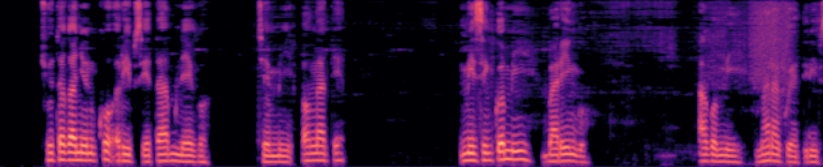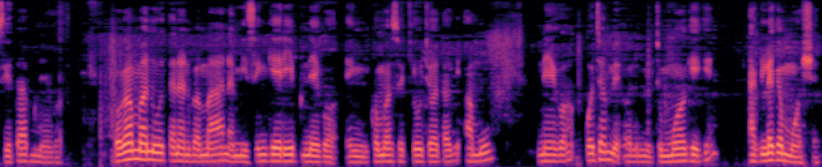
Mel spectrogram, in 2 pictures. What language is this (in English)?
Kalenjin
